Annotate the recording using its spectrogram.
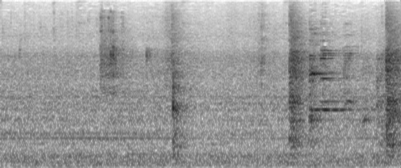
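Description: Glass liquor bottles knocked and set down on a bar counter: four separate knocks, the one about three seconds in with a short glassy clink, over a steady background hum.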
